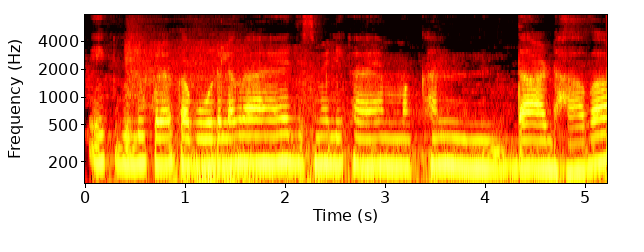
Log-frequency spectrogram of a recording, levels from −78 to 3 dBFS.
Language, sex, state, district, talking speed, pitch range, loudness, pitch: Hindi, female, Punjab, Pathankot, 160 wpm, 175-190 Hz, -15 LUFS, 180 Hz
